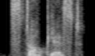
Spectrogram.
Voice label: "stocklist", Indian

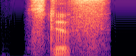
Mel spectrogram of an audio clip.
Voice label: "stiff", British

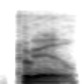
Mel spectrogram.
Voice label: "grew", American

